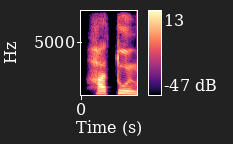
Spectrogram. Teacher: गेला आणि फक्त उरला >> हो याचं कारण असं आहे की अ हा एक अतिशय तटस्थ आणि कमकुवत स्वर आहे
